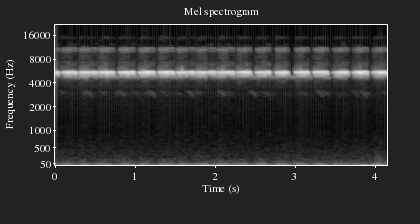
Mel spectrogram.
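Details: Wild cricket at night, loud high-pitched chirping in rapid pulsed bursts, about a dozen short trills repeated back to back with brief gaps, faint low rumble beneath.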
